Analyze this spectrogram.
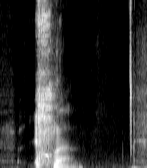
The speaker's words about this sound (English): Excuse me, I got a cough real quick.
